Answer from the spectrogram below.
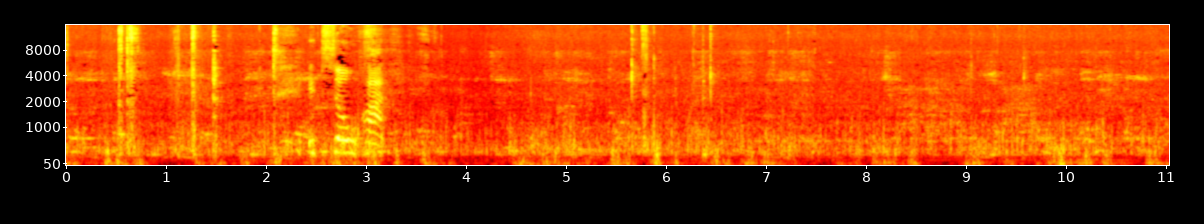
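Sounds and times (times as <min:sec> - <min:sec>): child slurping and chewing noodles: 0:04.4 - 0:10.8.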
